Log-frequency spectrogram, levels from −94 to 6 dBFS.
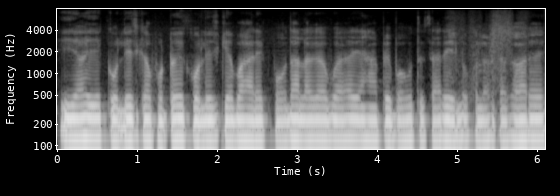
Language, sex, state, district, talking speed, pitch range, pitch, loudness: Hindi, male, Haryana, Rohtak, 225 wpm, 110-115 Hz, 115 Hz, -14 LUFS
